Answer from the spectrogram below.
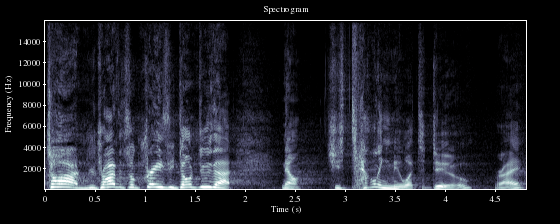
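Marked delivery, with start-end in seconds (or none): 0.0-1.9 freaked-out wife. Retold or imitated. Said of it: "And she's like".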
